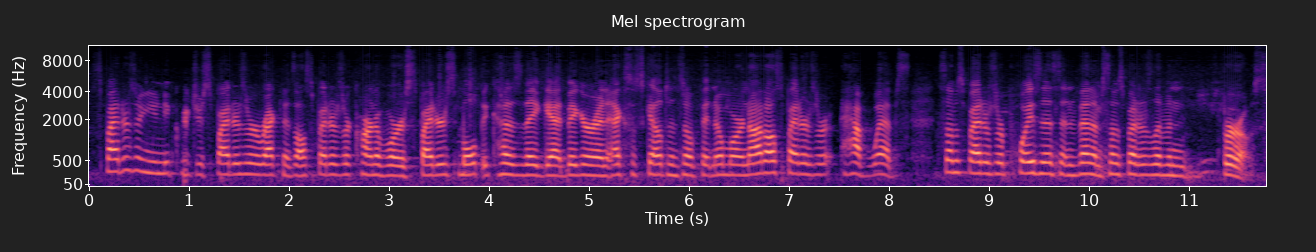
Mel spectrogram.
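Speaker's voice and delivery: low, rushed reading straight through without pauses. Demonstrating reading the whole text as one sentence, reading fast without pauses. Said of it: "I read so fast because I didn't stop".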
